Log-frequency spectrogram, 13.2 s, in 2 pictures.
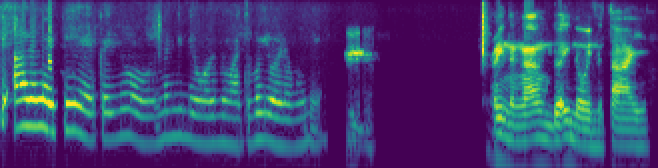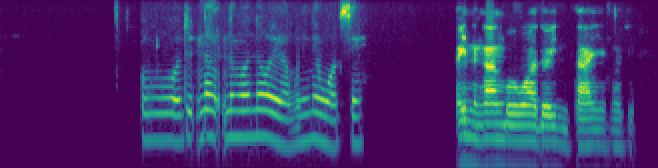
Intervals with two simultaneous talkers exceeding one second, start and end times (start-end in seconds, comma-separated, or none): none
